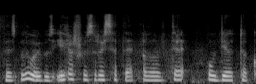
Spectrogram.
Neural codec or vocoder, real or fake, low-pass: codec, 16 kHz in and 24 kHz out, 0.6 kbps, FocalCodec, streaming, 2048 codes; fake; 10.8 kHz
